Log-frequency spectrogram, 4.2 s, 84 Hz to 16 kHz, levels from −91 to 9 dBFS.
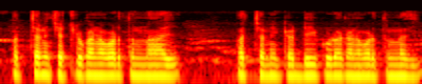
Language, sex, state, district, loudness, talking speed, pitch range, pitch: Telugu, male, Telangana, Mahabubabad, -18 LUFS, 100 wpm, 145-150 Hz, 145 Hz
